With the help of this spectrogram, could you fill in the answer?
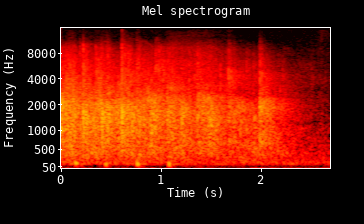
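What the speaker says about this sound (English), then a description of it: "Yeah, big round of applause." A conference audience gives a round of applause at a tech keynote, a dense wash of clapping that gradually fades out toward the end.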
